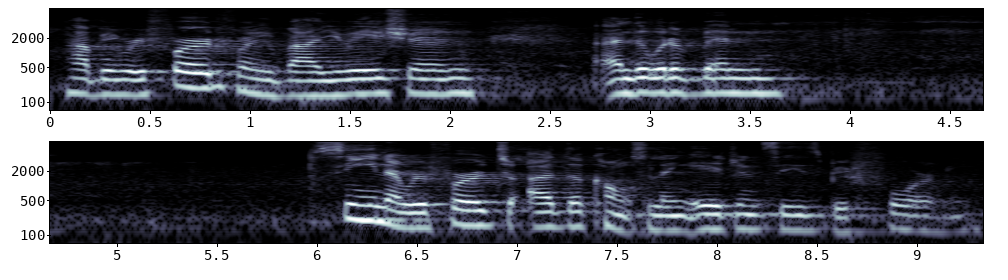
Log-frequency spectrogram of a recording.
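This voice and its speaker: A man presenting as a psychiatrist at a conference, speaking in a measured way with frequent hesitations. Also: mid-range voice, slight background noise. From Barbados. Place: conference hall. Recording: roomy hall with faint background ambience.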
